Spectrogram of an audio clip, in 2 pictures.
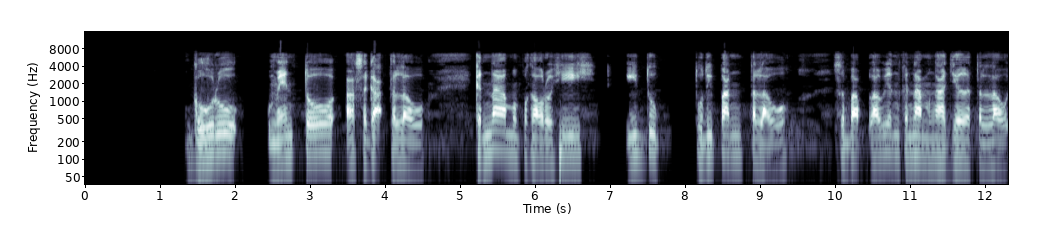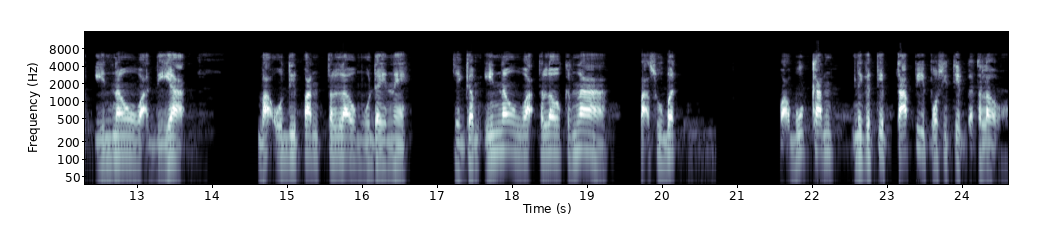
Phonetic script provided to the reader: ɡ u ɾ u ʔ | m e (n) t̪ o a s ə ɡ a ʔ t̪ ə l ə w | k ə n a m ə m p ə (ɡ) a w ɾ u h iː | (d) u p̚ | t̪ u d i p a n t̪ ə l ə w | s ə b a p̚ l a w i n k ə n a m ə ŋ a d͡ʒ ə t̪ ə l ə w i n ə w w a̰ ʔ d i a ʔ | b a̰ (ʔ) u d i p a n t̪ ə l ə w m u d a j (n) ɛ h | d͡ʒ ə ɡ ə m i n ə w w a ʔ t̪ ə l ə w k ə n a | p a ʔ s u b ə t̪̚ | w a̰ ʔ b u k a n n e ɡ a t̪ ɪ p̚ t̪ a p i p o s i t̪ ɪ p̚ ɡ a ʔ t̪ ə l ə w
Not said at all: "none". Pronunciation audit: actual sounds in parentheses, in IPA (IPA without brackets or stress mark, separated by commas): n, ŋ, d, ʔ, n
